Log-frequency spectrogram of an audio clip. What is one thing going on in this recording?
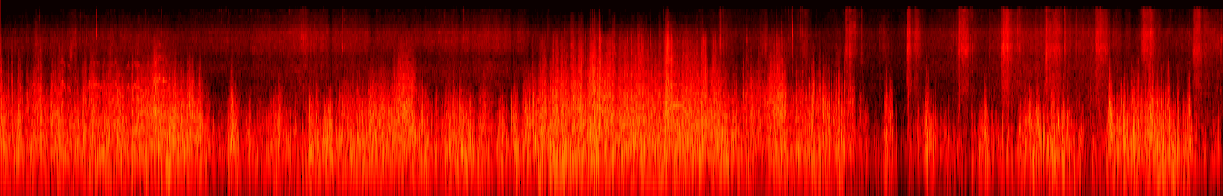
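Wind blows hard and roars into the microphone outdoors.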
